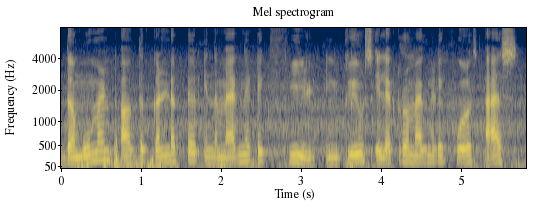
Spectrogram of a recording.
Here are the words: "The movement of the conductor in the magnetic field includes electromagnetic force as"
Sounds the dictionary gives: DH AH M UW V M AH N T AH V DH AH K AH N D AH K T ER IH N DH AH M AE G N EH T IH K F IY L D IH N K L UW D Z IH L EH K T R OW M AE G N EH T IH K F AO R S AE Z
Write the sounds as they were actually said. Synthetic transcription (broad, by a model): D AH M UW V M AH N T AH V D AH K AH N D AH K T ER IH N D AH M AE G N EH T IH K F IY L D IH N K L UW D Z IH L EH K T R OW M AE G N EH T IH K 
